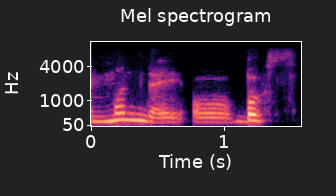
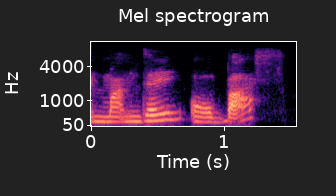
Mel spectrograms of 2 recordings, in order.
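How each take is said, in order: First: "Monday" and "bus" with short oo as in "put"; Yorkshire vowel. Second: Said in the usual way. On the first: Shown as a demonstration. Teacher shows how Yorkshire people talk, northern vowel in "Monday" and "bus". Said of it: "people in Yorkshire would say". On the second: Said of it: "in R P, you would say".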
